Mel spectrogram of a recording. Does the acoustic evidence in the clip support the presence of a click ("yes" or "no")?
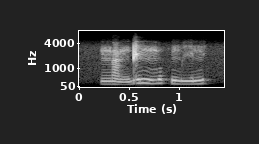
no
